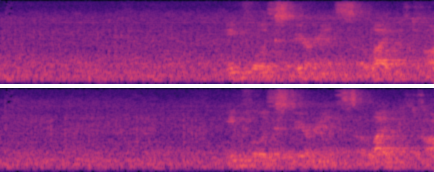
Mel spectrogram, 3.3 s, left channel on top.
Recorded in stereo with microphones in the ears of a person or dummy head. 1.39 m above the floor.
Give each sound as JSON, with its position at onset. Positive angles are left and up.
{"t": 1.7, "sound": "a man speaking", "side_deg": 20, "distance_m": 5.5}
